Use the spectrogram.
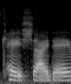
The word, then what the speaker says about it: K Shiday: are they do i i say k should they but it's k shy day but i say keisha because it's easier for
